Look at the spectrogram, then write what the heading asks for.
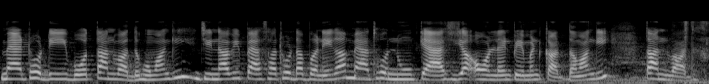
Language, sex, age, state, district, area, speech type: Punjabi, female, 18-30, Punjab, Patiala, urban, spontaneous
